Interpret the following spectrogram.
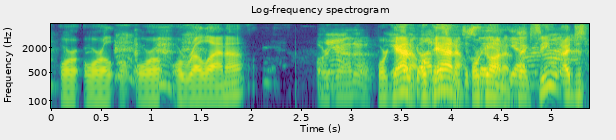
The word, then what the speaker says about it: Organa: Pronouncing those. Claudia, it sounds so much like the last name of Princess Leia, like Orellana or Orellana. Organa.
